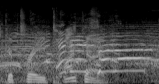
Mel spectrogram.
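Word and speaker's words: Capri Paekau: Back up dummy half is Capri Pico, as she calls herself on the pronunciations.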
